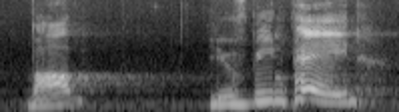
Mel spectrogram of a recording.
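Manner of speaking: loud automated notification announcer voice. Describing a wallet payment notification, AOL voice impression. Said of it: "with the A O L voice".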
